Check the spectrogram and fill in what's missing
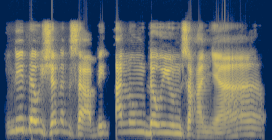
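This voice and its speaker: A male political commentator talks in a pointed, forceful voice that sits a little high for a man. He mocks his targets with frequent laughs and drills his points home by repeating them. He keeps throwing in quick "ha?" asides. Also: very animated. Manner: mocking, laughs often, keeps asking "ha?". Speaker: political commentator and show host. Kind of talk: casual political commentary monologue.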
